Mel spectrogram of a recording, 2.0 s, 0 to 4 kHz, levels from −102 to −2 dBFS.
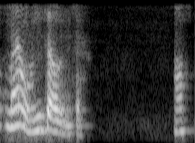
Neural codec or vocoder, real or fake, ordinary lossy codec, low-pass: codec, 44.1 kHz, 7.8 kbps, Pupu-Codec; fake; none; 3.6 kHz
